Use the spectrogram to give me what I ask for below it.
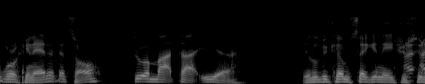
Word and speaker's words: Suamataia: I believe with names like that, you just the biggest thing to remember is to pronounce all of the vowels. You know? Suamataia. Hmm? Is that it? Yeah. Suamataia. Because there's that A-I-A at the end.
